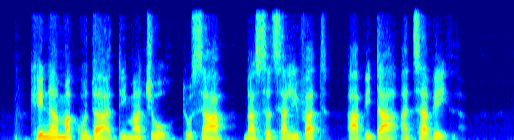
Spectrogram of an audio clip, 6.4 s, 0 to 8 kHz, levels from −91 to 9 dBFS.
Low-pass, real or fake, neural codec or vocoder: 7.2 kHz; fake; codec, 16 kHz in and 24 kHz out, 0.6 kbps, FocalCodec, streaming, 4096 codes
